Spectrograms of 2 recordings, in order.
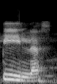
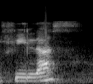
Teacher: en pilas oclusivo y en filas fricativo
